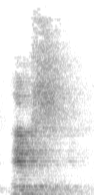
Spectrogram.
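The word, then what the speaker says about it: حمص: और उसके बाद हलब और हम्स, शायद यही प्रोनाउंसिएशन है इसका, कितना दुरुस्त फरमा अर्ज कर रहा हूं मैं, हिम्स, ए के नीचे जेर, हिम्स।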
